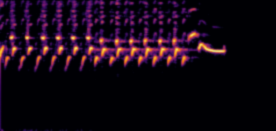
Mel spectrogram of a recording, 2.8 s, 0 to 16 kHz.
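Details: European goldfinch song from a 2020 recording made for teaching young goldfinches and mules: a rapid run of bright, tinkling high notes about twelve per second, ending in a drawn-out whistled note.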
